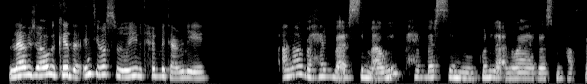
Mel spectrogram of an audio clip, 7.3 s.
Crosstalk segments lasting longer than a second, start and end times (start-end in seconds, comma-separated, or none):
none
